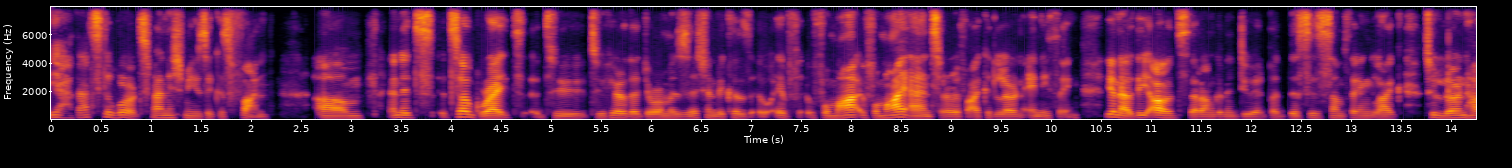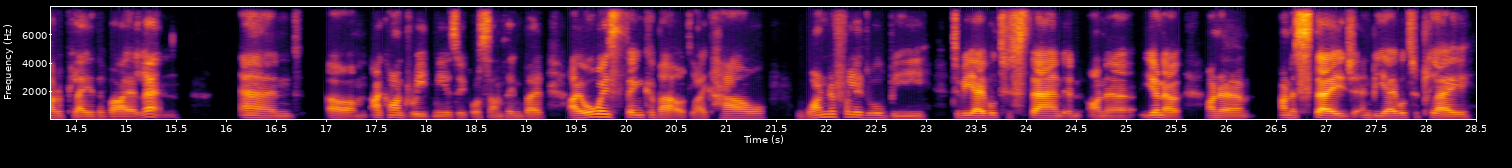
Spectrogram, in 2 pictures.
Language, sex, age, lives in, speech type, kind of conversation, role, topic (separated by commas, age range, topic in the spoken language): English, female, 35-39, United States, conversation, unstructured, none, What sparks your next learning adventure, and how do you decide where to dive in?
